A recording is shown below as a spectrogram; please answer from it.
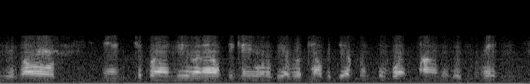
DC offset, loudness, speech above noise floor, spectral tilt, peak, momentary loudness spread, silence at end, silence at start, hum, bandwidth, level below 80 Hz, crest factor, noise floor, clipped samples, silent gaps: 1%; -27 LUFS; 19 dB; -8 dB/octave; -10 dBFS; 14 LU; 0 s; 0 s; none; 4 kHz; -60 dBFS; 18 dB; -45 dBFS; under 0.1%; none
